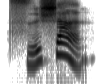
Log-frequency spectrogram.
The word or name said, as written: 慈善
